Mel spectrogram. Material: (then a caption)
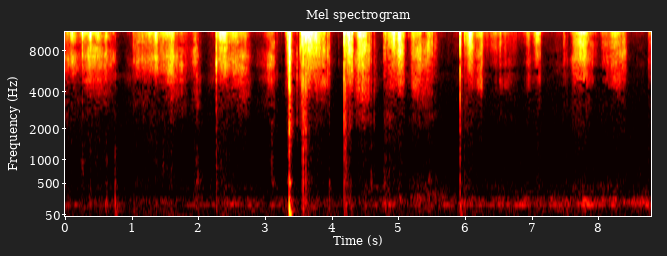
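Gourd. A small white pumpkin, a real gourd with its stem, is held and turned in the hands while long nails tap and scratch its surface. Bright, hissy scratching bursts come and go over a faint low hum, broken by several short, sharp taps.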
